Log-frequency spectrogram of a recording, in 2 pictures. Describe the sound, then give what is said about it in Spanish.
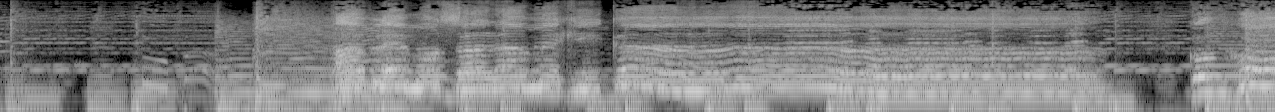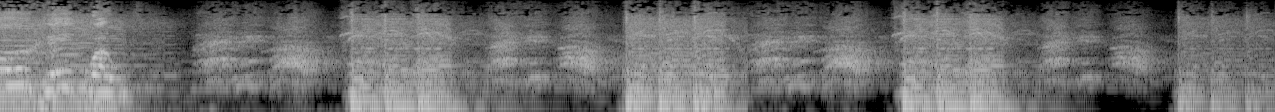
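A loud, energetic intro jingle with driving beats and bright layered music, which breaks into punchy stop-start bursts in its second half. “vamos a poner nuestra cortinilla que estamos benditos porque … empezó con regalarnos esto”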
